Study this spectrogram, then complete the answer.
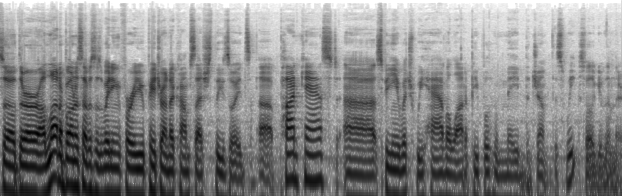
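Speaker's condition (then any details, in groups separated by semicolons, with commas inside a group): No condition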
